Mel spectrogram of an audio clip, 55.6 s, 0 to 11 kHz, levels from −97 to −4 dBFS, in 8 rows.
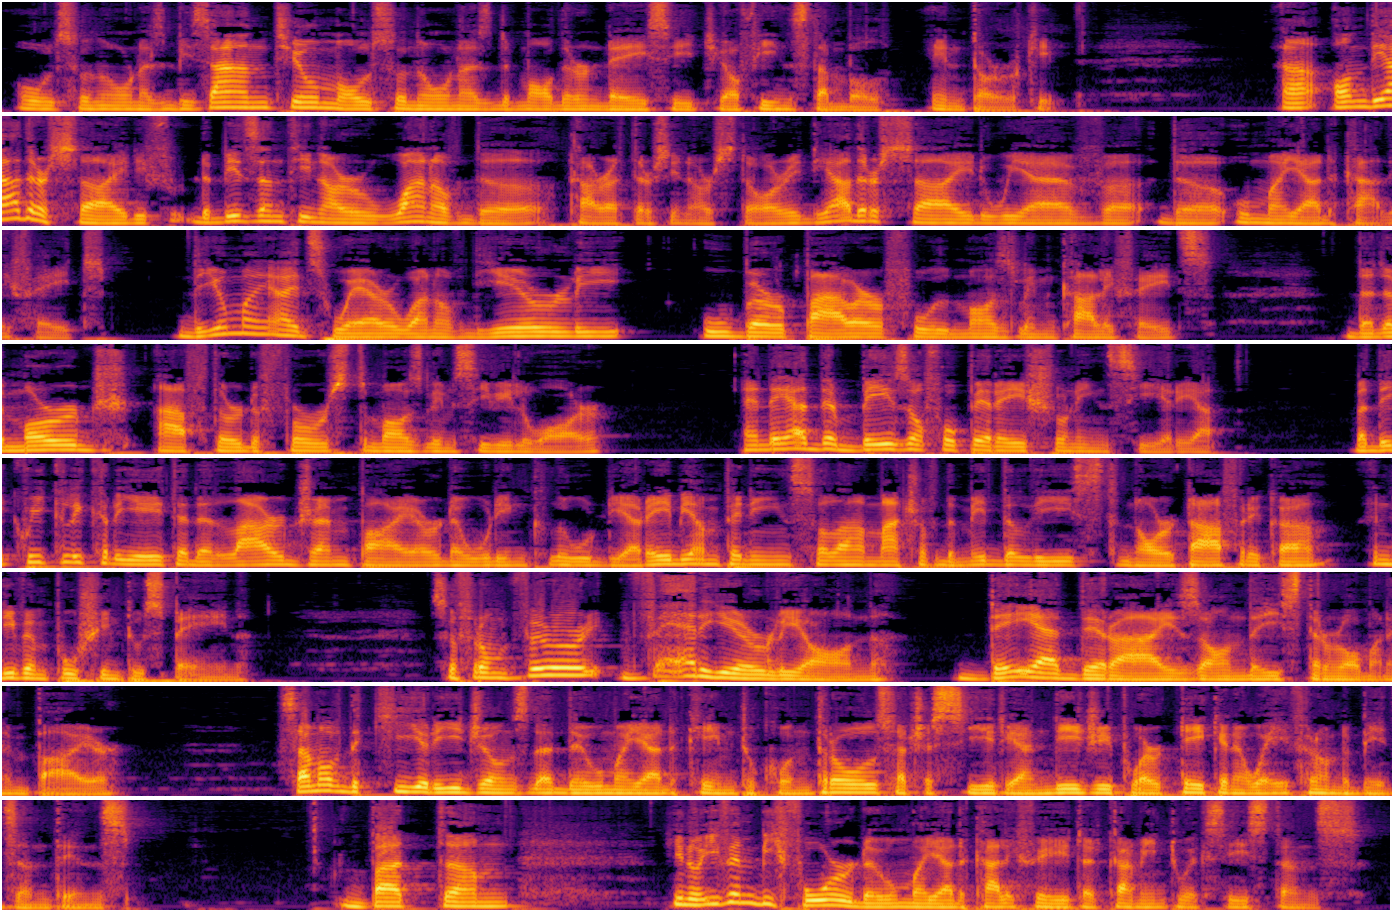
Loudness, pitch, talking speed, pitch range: -20 LUFS, 110 Hz, 155 wpm, 100-130 Hz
